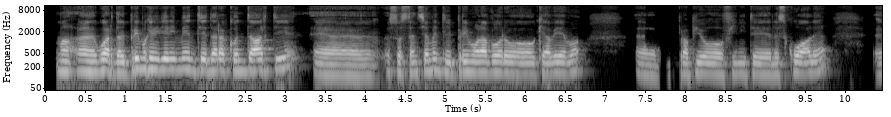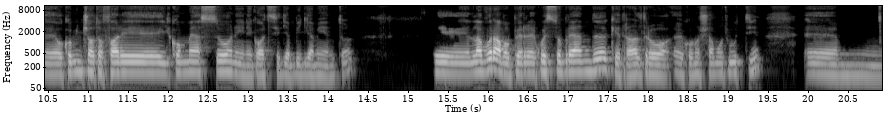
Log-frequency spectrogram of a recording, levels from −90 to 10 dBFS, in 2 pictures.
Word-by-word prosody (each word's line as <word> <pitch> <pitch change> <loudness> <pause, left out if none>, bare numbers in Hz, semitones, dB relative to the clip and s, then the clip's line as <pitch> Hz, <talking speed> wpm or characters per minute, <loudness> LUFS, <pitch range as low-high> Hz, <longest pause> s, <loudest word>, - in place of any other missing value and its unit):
Ma, 150 0 +2
ehm, 145 - +2
guarda 155 -3 +6
il 140 - +2
primo 180 +4 +4
che 180 0 +3
mi 175 - +3
viene 170 0 +4
in 170 - -1
mente 170 -1 0
da 160 - +3
raccontarti 165 +1 +3 0.3
è 120 -2 -2
sostanzialmente 145 +3 -2
il 135 - -2
primo 145 +1 -1
lavoro 140 -2 +3
che 130 +1 -3
avevo, 140 +3 -1 0.6
ehm, 120 -3 -7 0.2
proprio 130 0 -1
finite 130 0 -5
le 125 - -5
scuole, 135 +2 0 0.5
ehm, 125 0 -5
ho 125 - -1
cominciato 145 +1 -1
a - - -2
fare 140 0 +3
il 130 -1 -6
commesso 145 +1 -1
nei 130 -4 -6
negozi 115 +1 -5
di 125 - -8
abbigliamento. 115 -1 -9 1.0
E 135 -2 -1
lavoravo 145 -1 +6
per 135 +1 -2
questo 145 +2 -1
brand, 150 +4 +2
che 135 -7 -5
tra 115 -2 -2
l'altro, 120 -2 -1
ehm, 130 -3 -8
conosciamo 130 +1 -8
tutti, 140 +6 -10 0.5
ehm, 120 -3 -8
135 Hz, 135 wpm, -21 LUFS, 125-150 Hz, 1.0 s, guarda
